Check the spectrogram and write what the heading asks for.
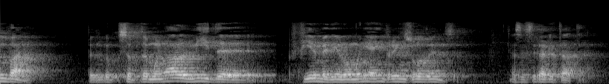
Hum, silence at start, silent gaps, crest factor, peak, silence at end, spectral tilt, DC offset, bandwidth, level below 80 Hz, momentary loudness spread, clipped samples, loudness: none; 0 s; none; 18 dB; -4 dBFS; 0.15 s; -4 dB/octave; under 0.1%; 7.6 kHz; -64 dBFS; 15 LU; under 0.1%; -21 LUFS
